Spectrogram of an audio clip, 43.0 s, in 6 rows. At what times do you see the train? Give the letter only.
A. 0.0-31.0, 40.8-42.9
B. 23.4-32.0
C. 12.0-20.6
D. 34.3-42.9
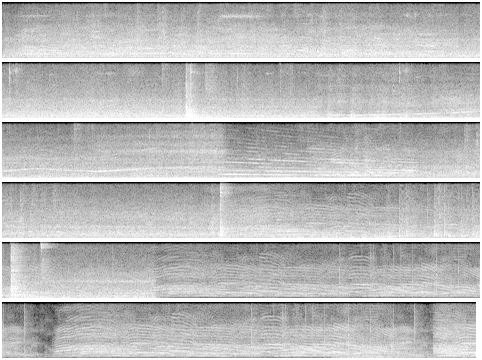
A.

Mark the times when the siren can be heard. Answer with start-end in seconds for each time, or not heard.
12.0-20.6.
